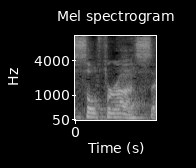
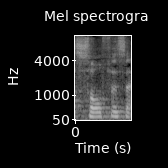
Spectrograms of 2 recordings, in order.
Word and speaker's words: sulfurous: sulfite becomes sulfurous acid it's not sulfus acid we put the r back in there from sulfur sulfurous suurus sulfurous well I've always called it sulfurous oh well yeah different pronunciation I whatever West suurus I think it's suurus all right I uh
